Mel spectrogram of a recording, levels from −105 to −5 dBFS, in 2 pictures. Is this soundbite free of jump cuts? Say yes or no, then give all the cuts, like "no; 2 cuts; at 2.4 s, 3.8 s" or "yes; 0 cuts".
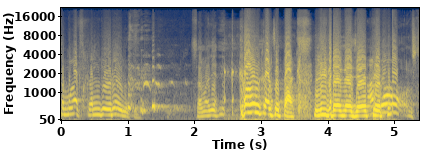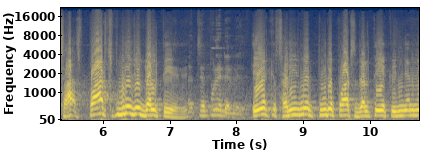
yes; 0 cuts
